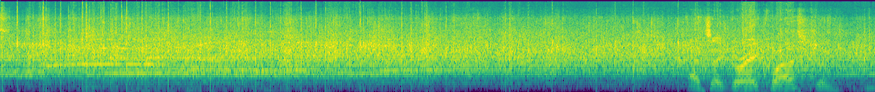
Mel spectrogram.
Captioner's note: audience applauds and cheers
